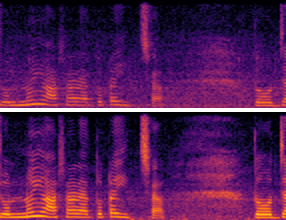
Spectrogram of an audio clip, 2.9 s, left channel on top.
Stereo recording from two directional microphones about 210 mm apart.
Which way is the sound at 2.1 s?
35° right (ahead or behind).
